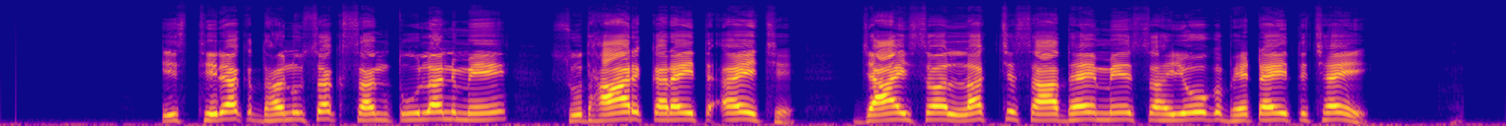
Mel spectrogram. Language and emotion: Maithili, neutral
